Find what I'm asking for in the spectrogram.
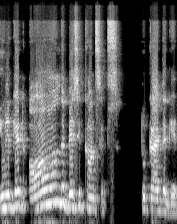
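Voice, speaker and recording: A man's bright, sharp tone at a fairly slow pace. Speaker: professor. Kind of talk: lecture.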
